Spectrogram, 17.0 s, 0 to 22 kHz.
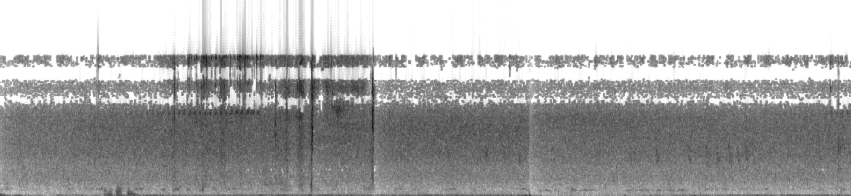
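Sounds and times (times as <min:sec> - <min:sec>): wind buffeting microphone: 0:00.0 - 0:11.5.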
